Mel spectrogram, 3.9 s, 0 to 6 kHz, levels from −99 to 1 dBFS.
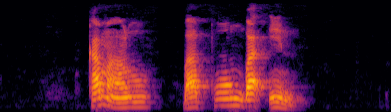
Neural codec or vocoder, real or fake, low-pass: none; real; 5.4 kHz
